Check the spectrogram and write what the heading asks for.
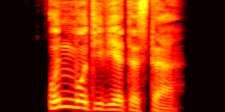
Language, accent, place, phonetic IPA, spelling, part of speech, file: German, Germany, Berlin, [ˈʊnmotiˌviːɐ̯təstɐ], unmotiviertester, adjective, De-unmotiviertester.ogg
- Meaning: inflection of unmotiviert: 1. strong/mixed nominative masculine singular superlative degree 2. strong genitive/dative feminine singular superlative degree 3. strong genitive plural superlative degree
